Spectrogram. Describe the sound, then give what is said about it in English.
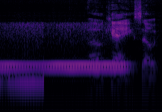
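A steady, unbroken telephone dial tone hums throughout, loud, on a phone line where a caller has dropped, while a voice starts talking over it in the latter half. “We have another dial tone.”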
